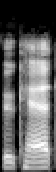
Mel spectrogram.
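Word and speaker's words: Phuket: was like I mean first off it's pronounced fukat but you know whatever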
